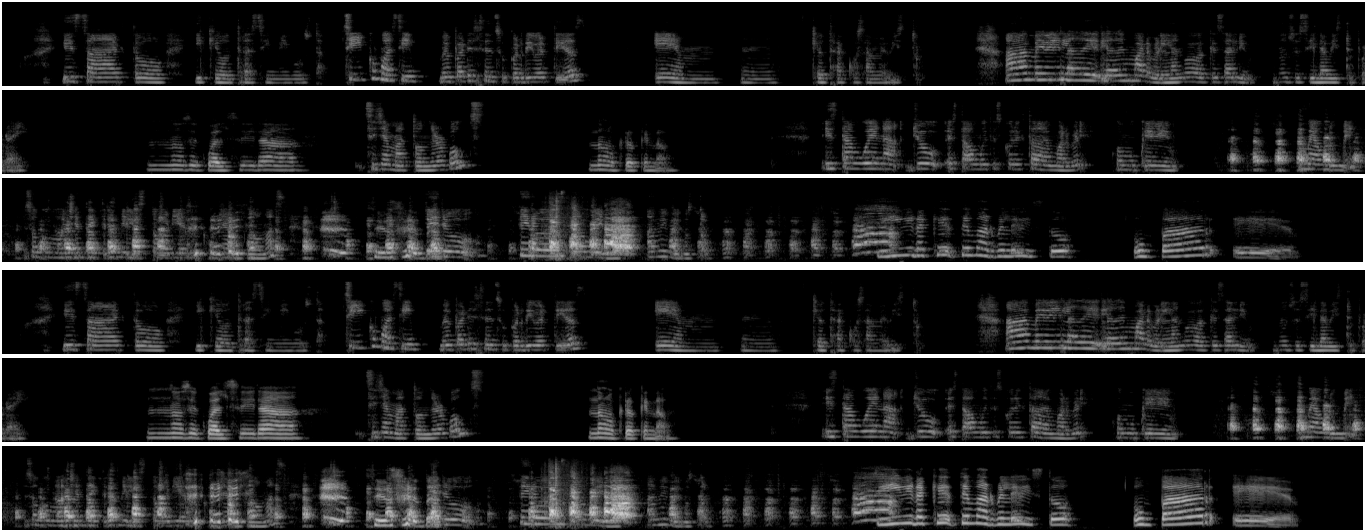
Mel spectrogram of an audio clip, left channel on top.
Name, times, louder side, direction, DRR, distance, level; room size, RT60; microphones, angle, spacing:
voice 1, 0.3-3.1 3.4-5.8 6.5-7.7 8.1-9.0 9.7-12.5 12.8-13.9 17.3-18.4 21.5-24.5 24.8-25.4 26.6-27.2 27.5-30.4 31.5-32.1 32.4-33.4 33.7-34.3, left 1 dB, 75° left, 1.2 m, -38 dB
voice 2, 15.1-16.7 19.5-20.4 27.8-28.0 29.1-29.7 30.4-31.6 36.0-38.0 38.6-40.2, right 7 dB, 70° right, 0.3 m, -28 dB
Chicken rooster, 25.9-30.3 30.6-36.2, right 3 dB, 40° right, 0.9 m, -22 dB
2.3 x 2.3 x 3.1 m
head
